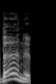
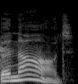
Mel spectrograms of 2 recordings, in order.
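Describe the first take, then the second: First: The name is said the British way. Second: The name is said the American way. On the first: The speaker calls it right. "they should pronounce it Bernard like we do" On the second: The speaker calls it wrong. "Do you know what Americans say instead of Bernard?"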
